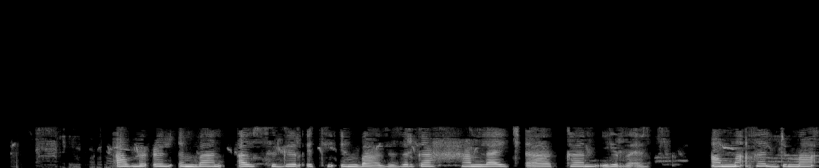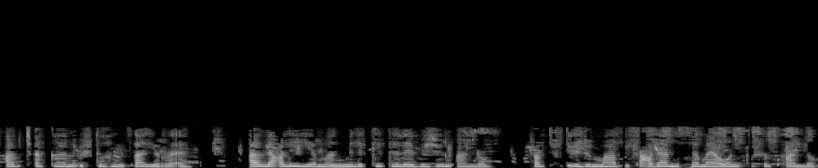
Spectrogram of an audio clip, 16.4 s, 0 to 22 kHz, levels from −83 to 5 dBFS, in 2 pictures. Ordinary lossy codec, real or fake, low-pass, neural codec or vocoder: MP3, 24 kbps; real; 5.4 kHz; none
